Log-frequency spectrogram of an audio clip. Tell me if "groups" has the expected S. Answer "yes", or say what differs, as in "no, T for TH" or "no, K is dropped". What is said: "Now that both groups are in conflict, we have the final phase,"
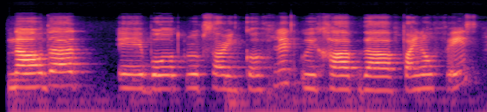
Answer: yes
